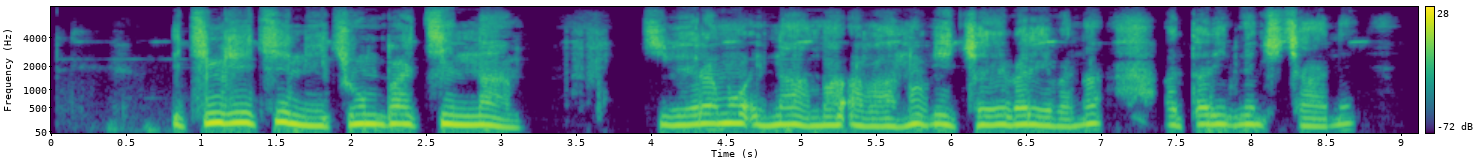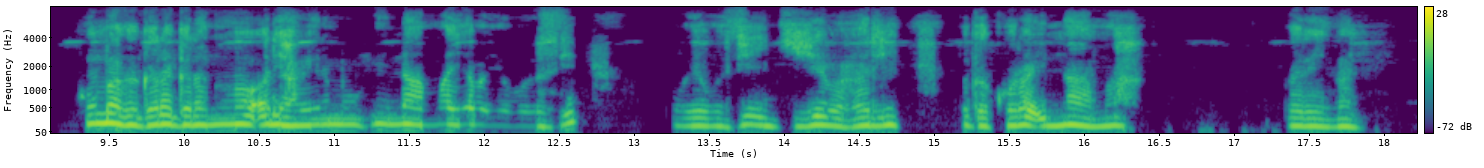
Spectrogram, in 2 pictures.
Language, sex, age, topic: Kinyarwanda, male, 18-24, finance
